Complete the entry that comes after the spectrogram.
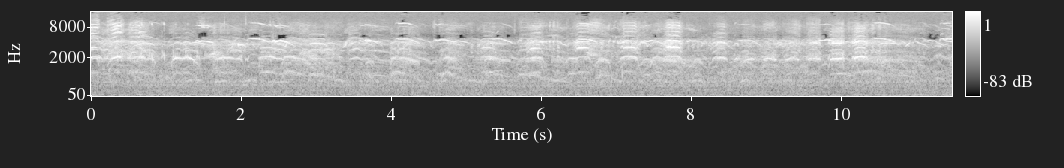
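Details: Mallard ducklings in Worcestershire, England peep constantly, a dense chorus of high, thin, overlapping cheeps with no pauses.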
